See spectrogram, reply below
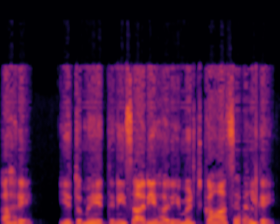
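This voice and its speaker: A woman voicing hardworking, excitable young village daughters-in-law in a Hindi cartoon story, with an expressive, exclaiming delivery. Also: fairly high pitch, fairly quick, natural voice. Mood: surprised, chatty.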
